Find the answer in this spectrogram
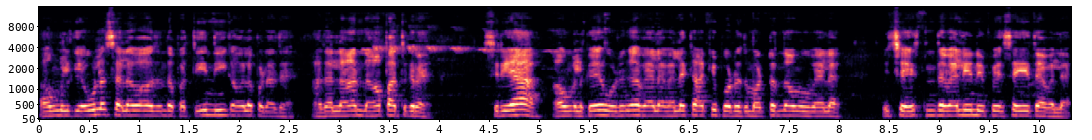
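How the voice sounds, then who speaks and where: A man's voice: fairly high pitch, little pitch movement, brisk, warm tone, highs cut off, natural voice. Man playing a stern bossy cartoon husband. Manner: firm, bossy, lecturing. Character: stern husband defending his sister. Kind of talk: cartoon family drama acting.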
